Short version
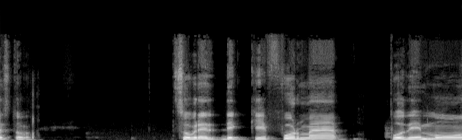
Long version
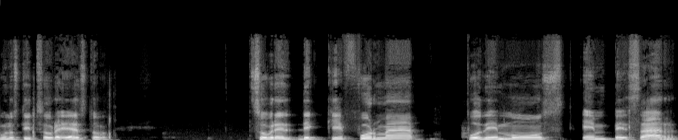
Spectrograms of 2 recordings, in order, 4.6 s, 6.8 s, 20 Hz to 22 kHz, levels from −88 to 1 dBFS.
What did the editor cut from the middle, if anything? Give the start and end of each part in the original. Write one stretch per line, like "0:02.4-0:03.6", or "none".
none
